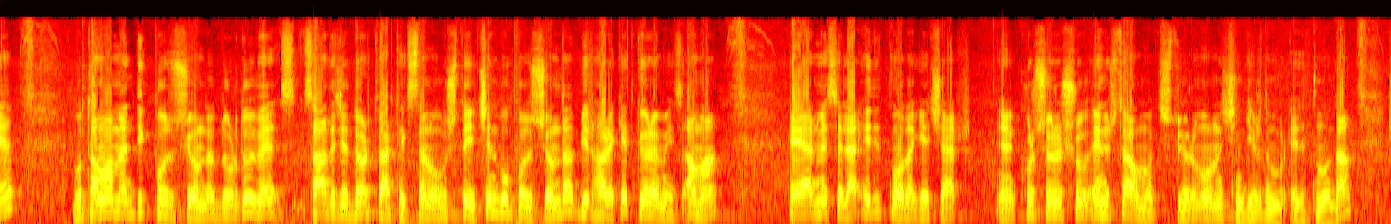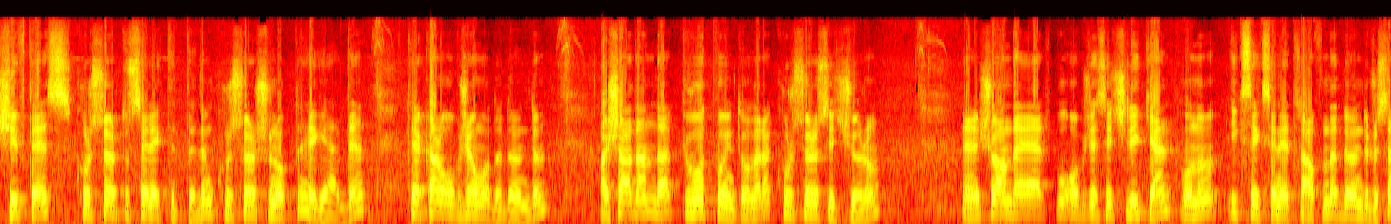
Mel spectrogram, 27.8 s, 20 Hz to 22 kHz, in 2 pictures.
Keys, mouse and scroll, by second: 0.4-2.0 drag, 0.9-2.8 middle drag, 4.9-8.7 middle drag, 8.7 Tab, 9.1-11.8 middle drag, 13.9 shift+s, 18.1 Tab, 20.4-22.1 drag, 24.1-25.9 middle drag, 25.9 r.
